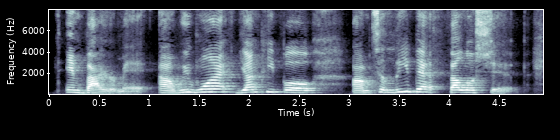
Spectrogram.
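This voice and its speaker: A woman's bright, sharp voice at a fairly slow pace, with ordinary pitch variation and audible room echo. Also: fairly high pitch for a woman. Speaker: nonprofit program leader. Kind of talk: webinar presentation.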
